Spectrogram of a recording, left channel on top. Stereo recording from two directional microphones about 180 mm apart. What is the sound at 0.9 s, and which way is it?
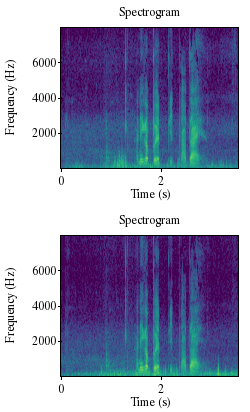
Speech, 20° right (ahead or behind).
